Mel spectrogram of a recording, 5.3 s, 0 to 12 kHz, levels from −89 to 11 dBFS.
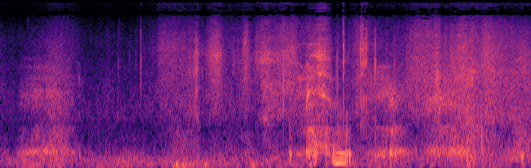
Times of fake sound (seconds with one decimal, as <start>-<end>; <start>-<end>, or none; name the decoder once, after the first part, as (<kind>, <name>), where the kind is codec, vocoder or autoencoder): none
